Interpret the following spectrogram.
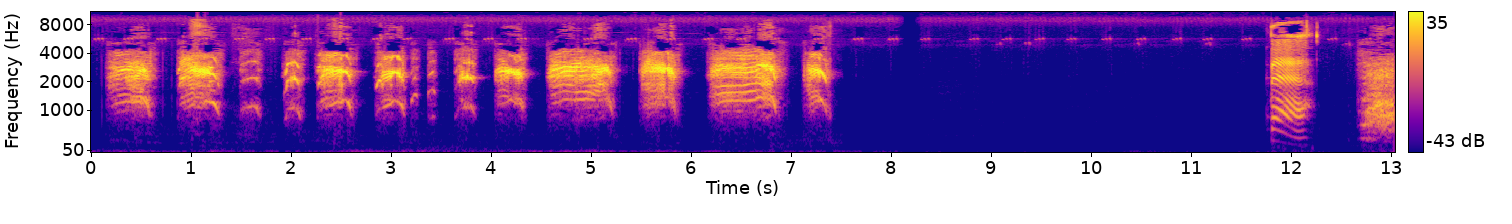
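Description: Monkey calling: a rapid series of about a dozen short, high-pitched calls over the first seven seconds or so, then silence until another brief sound starts right at the end.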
